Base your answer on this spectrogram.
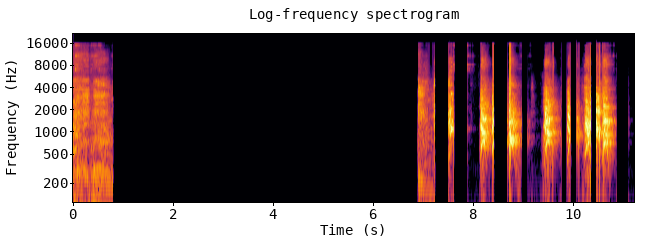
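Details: Poodles meeting again at a group reunion: after a brief noisy start and a long silence, a rapid run of short, sharp yaps and barks follows.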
